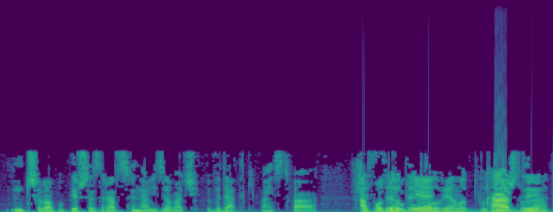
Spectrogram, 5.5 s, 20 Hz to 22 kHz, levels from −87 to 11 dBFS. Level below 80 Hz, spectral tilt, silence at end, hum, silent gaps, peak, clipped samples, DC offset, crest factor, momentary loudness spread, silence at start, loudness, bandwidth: -32 dBFS; -5 dB/octave; 0 s; none; none; 0 dBFS; 0.1%; under 0.1%; 16 dB; 13 LU; 0.1 s; -16 LUFS; 6.8 kHz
